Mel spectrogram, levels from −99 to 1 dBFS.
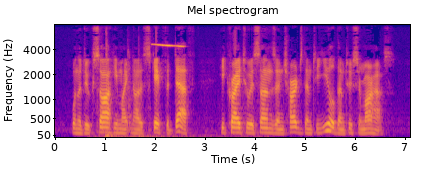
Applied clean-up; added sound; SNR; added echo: none; Door; 3 dB; none.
